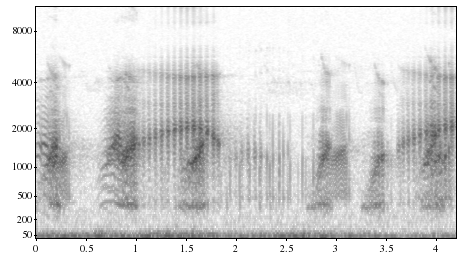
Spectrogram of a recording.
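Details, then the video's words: Loud chorus of frogs around a wild forest pond, phone-recorded; long grating, rattling croaks with rising tone run nearly continuously, several animals overlapping, with low rumbling background. "30 Minutes of Frog Sounds at a Forest Pond"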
